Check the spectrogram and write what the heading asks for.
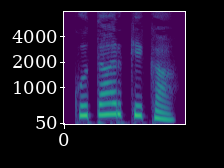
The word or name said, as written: ಕುತಾರ್ಕಿಕ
